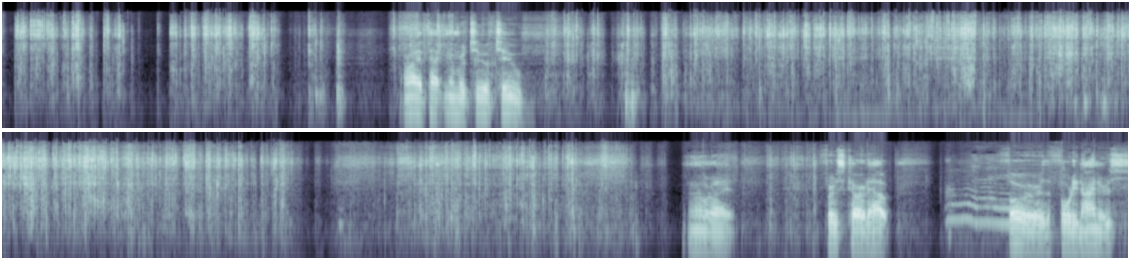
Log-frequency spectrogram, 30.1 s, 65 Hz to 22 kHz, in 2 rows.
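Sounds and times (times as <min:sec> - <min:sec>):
foil wrapper crinkling and tearing: 0:00.0 - 0:04.3, 0:05.2 - 0:19.0, 0:20.0 - 0:23.5, 0:25.2 - 0:26.0.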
